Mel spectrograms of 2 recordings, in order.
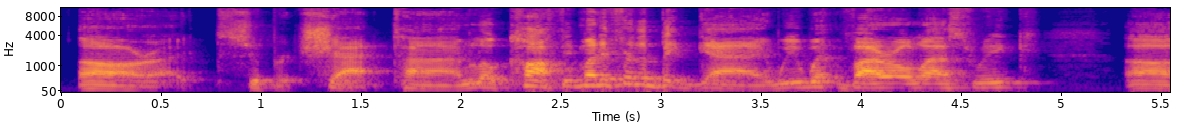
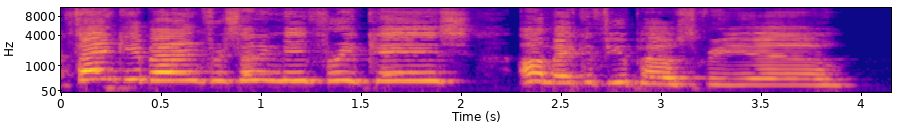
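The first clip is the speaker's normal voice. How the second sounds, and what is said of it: Mock social media influencer voice. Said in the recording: “I do that voice in my head whenever I see one of the influencers”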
